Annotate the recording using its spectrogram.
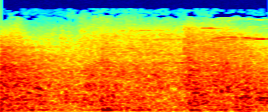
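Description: Ice rink game ambience: hockey skate blades scraping the ice as a steady hiss, with faint players' shouts echoing in the arena.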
